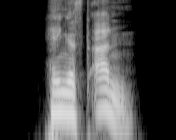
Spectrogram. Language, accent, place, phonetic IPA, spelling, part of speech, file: German, Germany, Berlin, [ˌhɛŋəst ˈan], hängest an, verb, De-hängest an.ogg
- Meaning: second-person singular subjunctive I of anhängen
